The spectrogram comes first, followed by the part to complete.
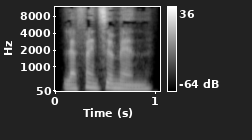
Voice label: "la fin de semaine", Québécois French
